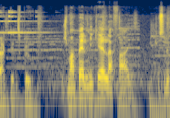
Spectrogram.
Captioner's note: speaking french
